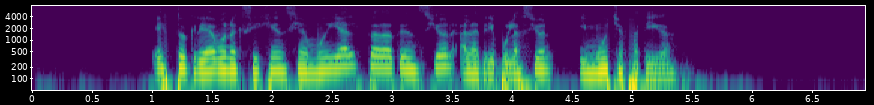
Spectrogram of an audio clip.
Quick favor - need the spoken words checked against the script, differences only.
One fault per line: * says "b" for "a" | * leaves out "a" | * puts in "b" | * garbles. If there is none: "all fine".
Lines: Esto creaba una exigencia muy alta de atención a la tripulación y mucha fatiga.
all fine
